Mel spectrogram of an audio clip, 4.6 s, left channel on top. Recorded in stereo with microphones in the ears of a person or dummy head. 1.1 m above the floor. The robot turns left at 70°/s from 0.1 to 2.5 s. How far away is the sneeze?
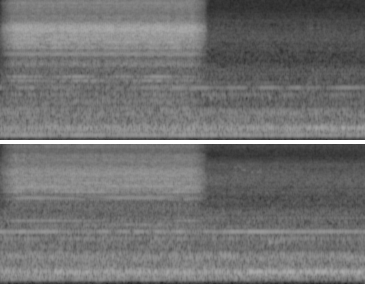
No sneeze in this recording.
